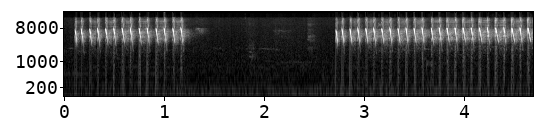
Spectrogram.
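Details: Cigun song in two bursts of fast, high chirps, separated by a quiet gap of about a second and a half.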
